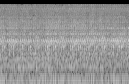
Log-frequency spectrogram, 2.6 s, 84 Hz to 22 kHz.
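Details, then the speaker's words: 2012 Volkswagen Tiguan with code P0507 and rough idle: loud hissy whistle over steady idle from vacuum leak at PCV (oil separator) module, began suddenly with vibration on highway. "suddenly the car vibrate a bit and allow squeaking noise whistling noise really loud driving"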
